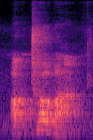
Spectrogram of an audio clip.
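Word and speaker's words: October: অক্টোবর, অক্টোবর, টিটা ঠা sound হবে, অক্টোবর।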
